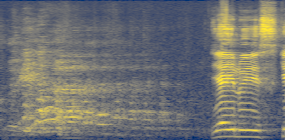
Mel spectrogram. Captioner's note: laughs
